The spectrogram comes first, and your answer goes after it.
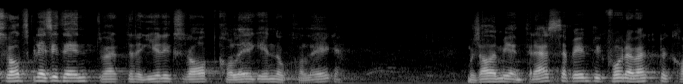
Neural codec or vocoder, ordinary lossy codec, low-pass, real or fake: codec, 44.1 kHz, 7.8 kbps, DAC; none; 14.4 kHz; fake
